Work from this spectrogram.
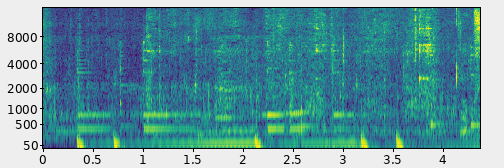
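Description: A spoon stirs pappu charu lentil soup in a metal pot, sharp clinks against the rim recurring every second or so over a low steady hum.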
